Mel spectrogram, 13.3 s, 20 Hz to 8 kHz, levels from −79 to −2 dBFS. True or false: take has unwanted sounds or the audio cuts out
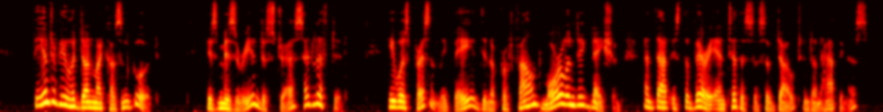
false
